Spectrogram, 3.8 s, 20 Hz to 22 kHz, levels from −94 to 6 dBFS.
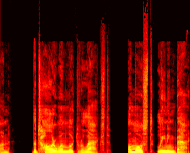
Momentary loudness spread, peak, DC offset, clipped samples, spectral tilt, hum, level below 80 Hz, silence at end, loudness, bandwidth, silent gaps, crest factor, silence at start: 13 LU; -4 dBFS; under 0.1%; under 0.1%; -6.5 dB/octave; none; -54 dBFS; 0.1 s; -16 LUFS; 16 kHz; 0.43-0.63 s, 2.24-2.54 s; 14 dB; 0 s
